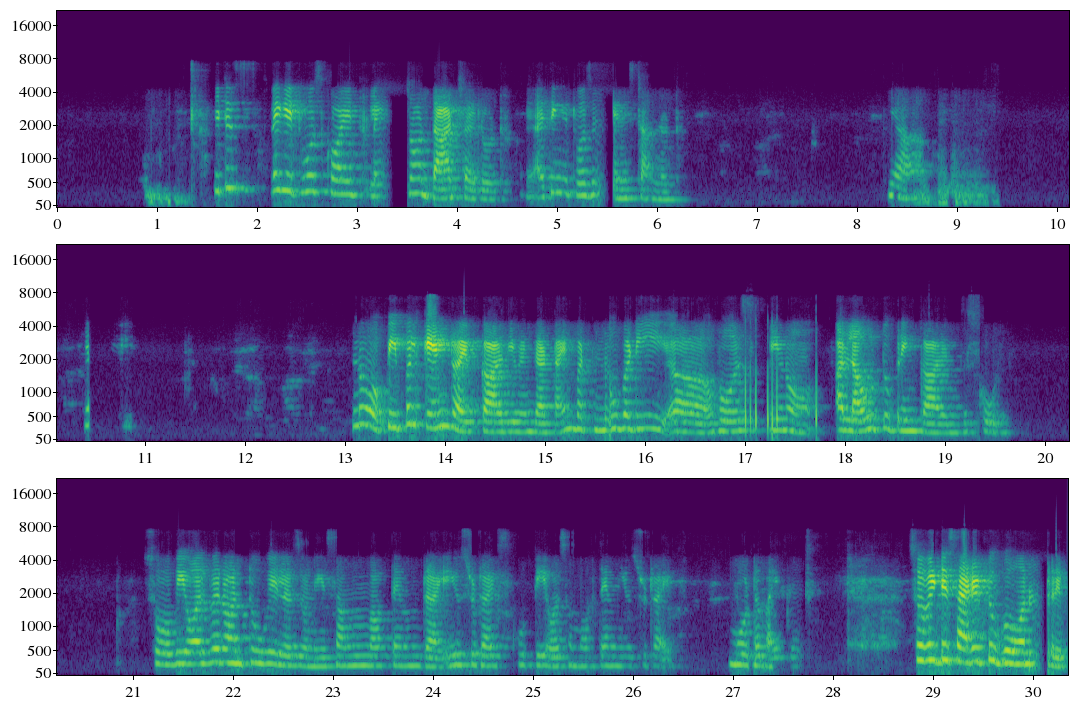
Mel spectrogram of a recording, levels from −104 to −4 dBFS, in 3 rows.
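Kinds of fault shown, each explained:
VoIP packet loss concealed by the speech codec: Seven gaps, lasting from about 40 ms to 300 ms and longest near 3.2 s and 5.4 s. Rather than dropping to silence, the decoder stretches the last sound into a buzzy, fading tone, and the voice stays weakened briefly once audio resumes.
Train of clicks: From 17.0 s to 17.7 s, about seven similar pops arrive unevenly, averaging 8.5 per second and peaking about 15 dB above the speech. They are sharp ticks with no fading tail, which sets them apart from concealment. Nearby interference or a faulty connection or power supply is the likely cause.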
